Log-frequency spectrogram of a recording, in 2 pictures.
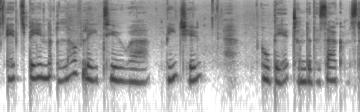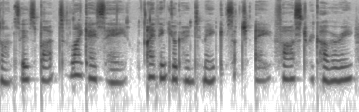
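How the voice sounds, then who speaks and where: A woman playing a thousand-year-old vampire medic in an ASMR role-play, whispering softly in a gentle, courteous, reassuring way with a hesitant, explanatory manner. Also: medium pitch. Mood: reassuring, kindly. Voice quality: soft, breathy whisper. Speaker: emergency room clinician in a role-play.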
